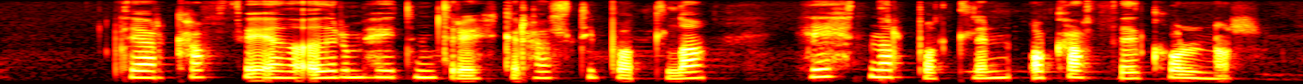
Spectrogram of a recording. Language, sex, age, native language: Icelandic, female, 20-29, Icelandic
